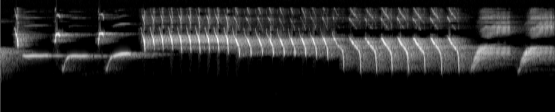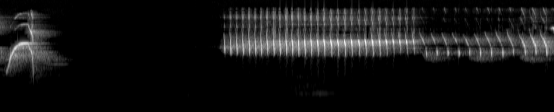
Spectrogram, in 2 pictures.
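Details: Crested Gloster canary singing: rapid trilled tours of repeated high notes, a rolling buzzy run, then a pause and a fast ringing high trill, each tour switching to a new syllable type.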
